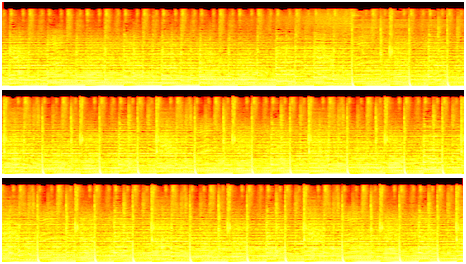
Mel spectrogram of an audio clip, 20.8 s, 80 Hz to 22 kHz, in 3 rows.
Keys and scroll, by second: 3.4 ctrl+g, 4.3-5.5 typing, 10.9 typing, 12.0-13.0 typing.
